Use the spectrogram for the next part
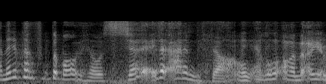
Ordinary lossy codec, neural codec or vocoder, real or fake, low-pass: none; codec, 16 kHz, 0.5 kbps, FunCodec, trained on LibriTTS, 25 frames a second; fake; none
